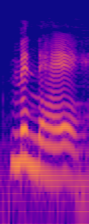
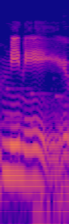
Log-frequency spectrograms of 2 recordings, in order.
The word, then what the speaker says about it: Manet: out, but it's not, it's pronounced Manet. Like, I'm like, he's one of those people who's like, my name is pronounced Manet, not Meanie.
